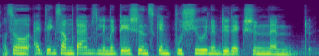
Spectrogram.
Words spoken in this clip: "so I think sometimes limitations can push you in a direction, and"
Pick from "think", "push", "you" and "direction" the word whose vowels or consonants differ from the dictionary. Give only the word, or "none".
think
